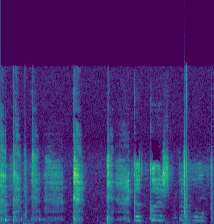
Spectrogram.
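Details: A child with what is described as a terrible cough gives a run of short, sharp coughs with breathy, hissing tails, mixed with brief voiced sounds.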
